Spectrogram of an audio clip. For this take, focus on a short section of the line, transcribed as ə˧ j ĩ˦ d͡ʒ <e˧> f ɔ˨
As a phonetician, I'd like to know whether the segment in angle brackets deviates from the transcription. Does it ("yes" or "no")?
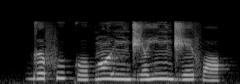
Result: no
